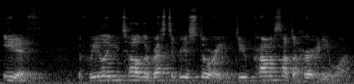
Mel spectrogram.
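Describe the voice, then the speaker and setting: Man playing earnest radio host in a radio drama; higher male voice, quick, urgent, echoey room. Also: expressive, natural voice. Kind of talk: student radio play acting. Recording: echoey distant room, noisy ambience.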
